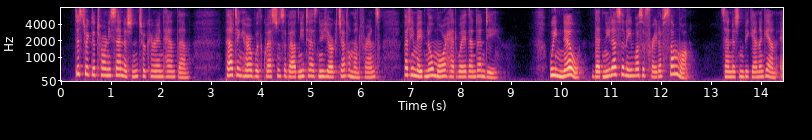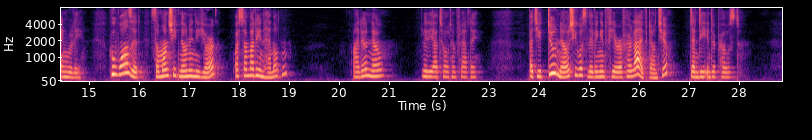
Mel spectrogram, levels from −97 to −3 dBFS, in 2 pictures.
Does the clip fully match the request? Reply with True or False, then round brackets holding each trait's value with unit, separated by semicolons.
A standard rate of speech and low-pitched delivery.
False (155 wpm; 220 Hz)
